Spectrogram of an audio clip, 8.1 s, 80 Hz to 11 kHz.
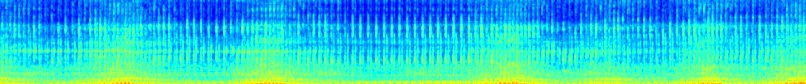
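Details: New 2024 TVS Jupiter 110 E20 scooter, noisier than previous vehicle: engine rises and falls with throttle, busy mechanical clatter over the hum, louder than it should be; excessive engine noise, cause unclear.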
